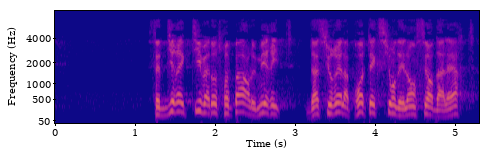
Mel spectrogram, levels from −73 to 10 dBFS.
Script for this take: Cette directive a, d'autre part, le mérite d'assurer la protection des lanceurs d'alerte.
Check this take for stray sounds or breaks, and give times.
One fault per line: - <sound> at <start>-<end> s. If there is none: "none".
none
